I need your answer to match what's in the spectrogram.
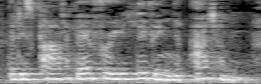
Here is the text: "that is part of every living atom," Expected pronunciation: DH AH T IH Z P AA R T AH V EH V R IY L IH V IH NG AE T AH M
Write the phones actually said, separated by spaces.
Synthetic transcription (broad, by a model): DH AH T IH Z P AA R T AH V EH V R IY L IH V IH NG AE T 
